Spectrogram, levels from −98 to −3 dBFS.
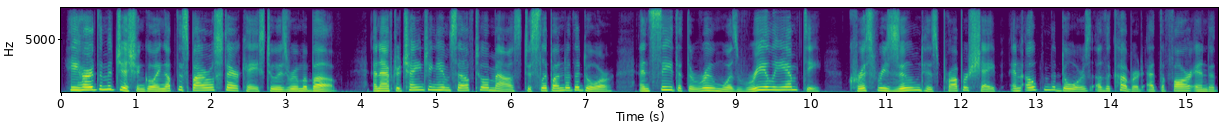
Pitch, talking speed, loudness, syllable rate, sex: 205 Hz, 200 wpm, -19 LUFS, 5.2 syllables/s, female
